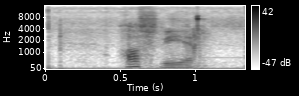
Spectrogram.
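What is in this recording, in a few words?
"afweer", Dutch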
